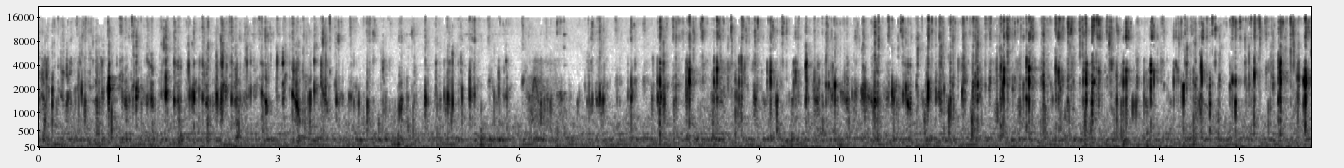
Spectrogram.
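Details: Cats eating, stereo ASMR audio: long continuous stretch of fast, fine chewing ticks and soft crunches, fairly even in level, over a steady low background hum.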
